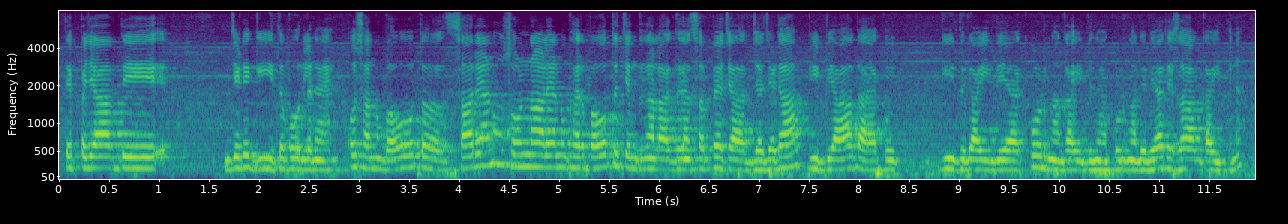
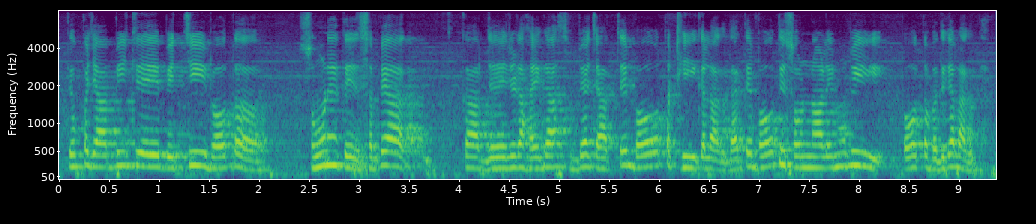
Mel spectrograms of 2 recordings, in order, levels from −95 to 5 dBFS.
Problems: background sounds at intervals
